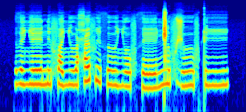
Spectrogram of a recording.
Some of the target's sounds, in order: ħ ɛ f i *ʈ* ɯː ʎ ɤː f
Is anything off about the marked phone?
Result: yes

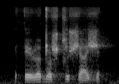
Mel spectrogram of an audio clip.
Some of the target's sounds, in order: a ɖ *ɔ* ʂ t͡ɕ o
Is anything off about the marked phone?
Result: no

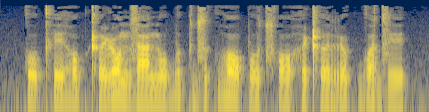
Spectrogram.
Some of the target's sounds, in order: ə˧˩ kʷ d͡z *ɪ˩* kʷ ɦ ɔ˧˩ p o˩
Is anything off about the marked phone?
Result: yes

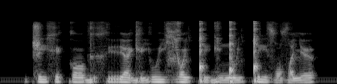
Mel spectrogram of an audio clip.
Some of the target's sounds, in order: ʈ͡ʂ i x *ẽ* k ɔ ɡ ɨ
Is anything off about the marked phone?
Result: yes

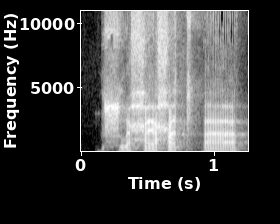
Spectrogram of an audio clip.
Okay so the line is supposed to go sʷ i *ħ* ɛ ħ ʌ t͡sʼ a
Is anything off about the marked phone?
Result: no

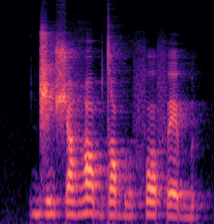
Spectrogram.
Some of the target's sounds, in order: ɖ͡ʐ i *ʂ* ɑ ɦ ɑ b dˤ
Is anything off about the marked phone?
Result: yes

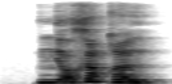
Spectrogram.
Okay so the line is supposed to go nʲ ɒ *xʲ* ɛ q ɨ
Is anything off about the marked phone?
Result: yes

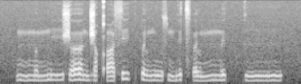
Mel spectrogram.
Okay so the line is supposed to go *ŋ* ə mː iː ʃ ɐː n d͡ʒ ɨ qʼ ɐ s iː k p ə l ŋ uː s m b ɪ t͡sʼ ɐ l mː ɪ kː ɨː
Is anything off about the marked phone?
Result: yes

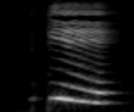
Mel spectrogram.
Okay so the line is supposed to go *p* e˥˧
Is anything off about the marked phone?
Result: yes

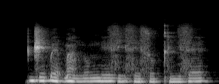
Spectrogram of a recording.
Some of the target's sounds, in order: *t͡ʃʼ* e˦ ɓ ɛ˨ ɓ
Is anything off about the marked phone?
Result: yes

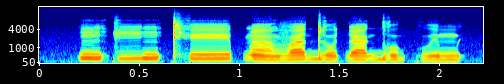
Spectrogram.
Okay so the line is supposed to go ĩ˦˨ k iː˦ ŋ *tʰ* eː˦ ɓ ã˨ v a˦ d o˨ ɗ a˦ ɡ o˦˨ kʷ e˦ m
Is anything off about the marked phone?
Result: no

